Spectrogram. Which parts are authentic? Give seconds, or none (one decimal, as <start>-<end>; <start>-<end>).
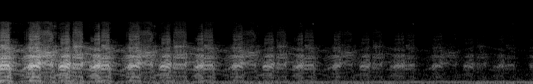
0.0-4.0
